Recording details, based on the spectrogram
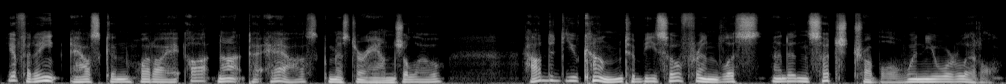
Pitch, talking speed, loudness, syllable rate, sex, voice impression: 125 Hz, 165 wpm, -20 LUFS, 4.0 syllables/s, male, masculine, slightly old, slightly thick, slightly muffled, slightly calm, slightly mature, slightly elegant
